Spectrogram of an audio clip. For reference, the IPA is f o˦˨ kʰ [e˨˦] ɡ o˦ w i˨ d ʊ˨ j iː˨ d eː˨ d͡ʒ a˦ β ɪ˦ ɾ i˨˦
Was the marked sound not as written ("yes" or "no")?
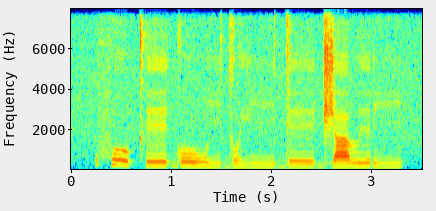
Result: yes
